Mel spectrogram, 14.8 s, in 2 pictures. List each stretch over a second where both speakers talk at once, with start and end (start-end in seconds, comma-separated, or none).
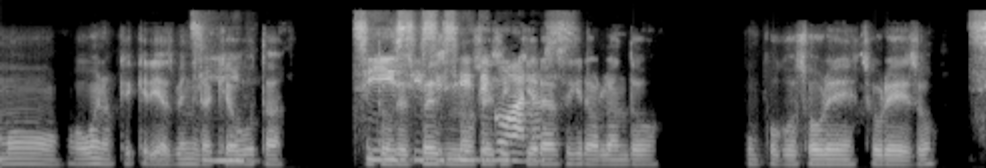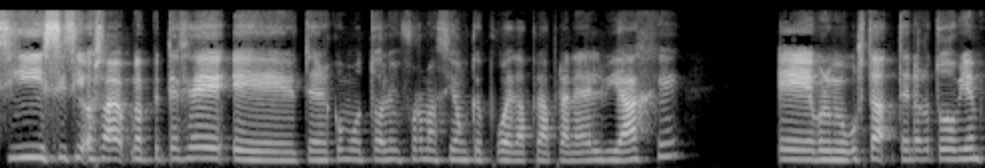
2.7-4.4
